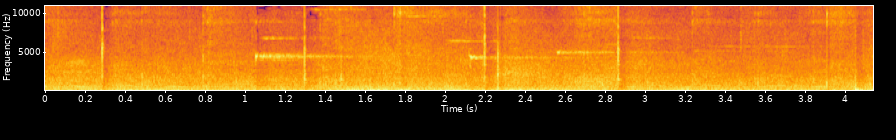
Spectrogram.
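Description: Table tennis balls clicking, a handful of sharp, irregular clicks from bounces on tables and bats, with a few short high squeaks, over a steady babble of voices echoing in a large sports hall.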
